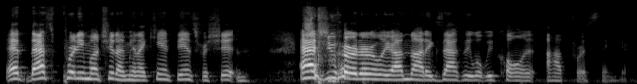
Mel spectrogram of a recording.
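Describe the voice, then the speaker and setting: A woman's voice: a little high, a little fast, sharp tone, smooth, no room sound. A woman playing a brash, sardonic twenty-two-year-old character in an improvised Q&A, blunt, sarcastic and foul-mouthed. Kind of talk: improvised in-character question and answer.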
